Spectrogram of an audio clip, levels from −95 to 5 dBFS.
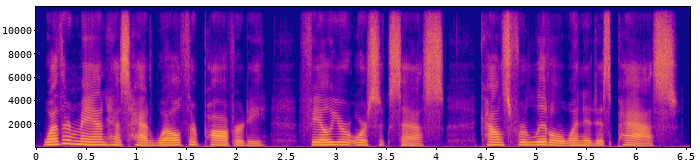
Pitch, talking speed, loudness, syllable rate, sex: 200 Hz, 155 wpm, -18 LUFS, 4.2 syllables/s, female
